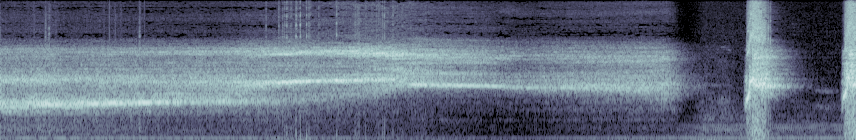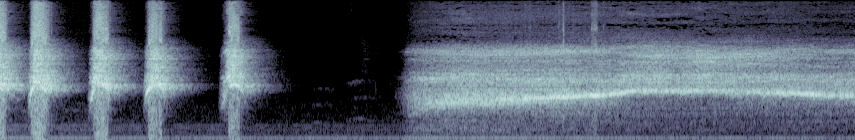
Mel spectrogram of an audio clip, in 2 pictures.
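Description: Clay Mictlanzihuatl Zihuateotl death whistle blown hard, giving long loud rasping shrieks, then a run of six short sharp bursts imitating a dog bark, followed by another long screech.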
